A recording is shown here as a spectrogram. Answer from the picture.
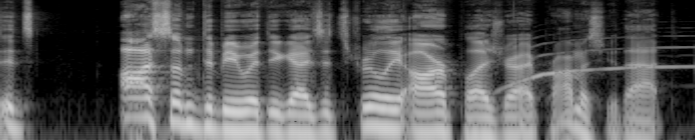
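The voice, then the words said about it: Strained, fading voice. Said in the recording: “I am losing my voice.”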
